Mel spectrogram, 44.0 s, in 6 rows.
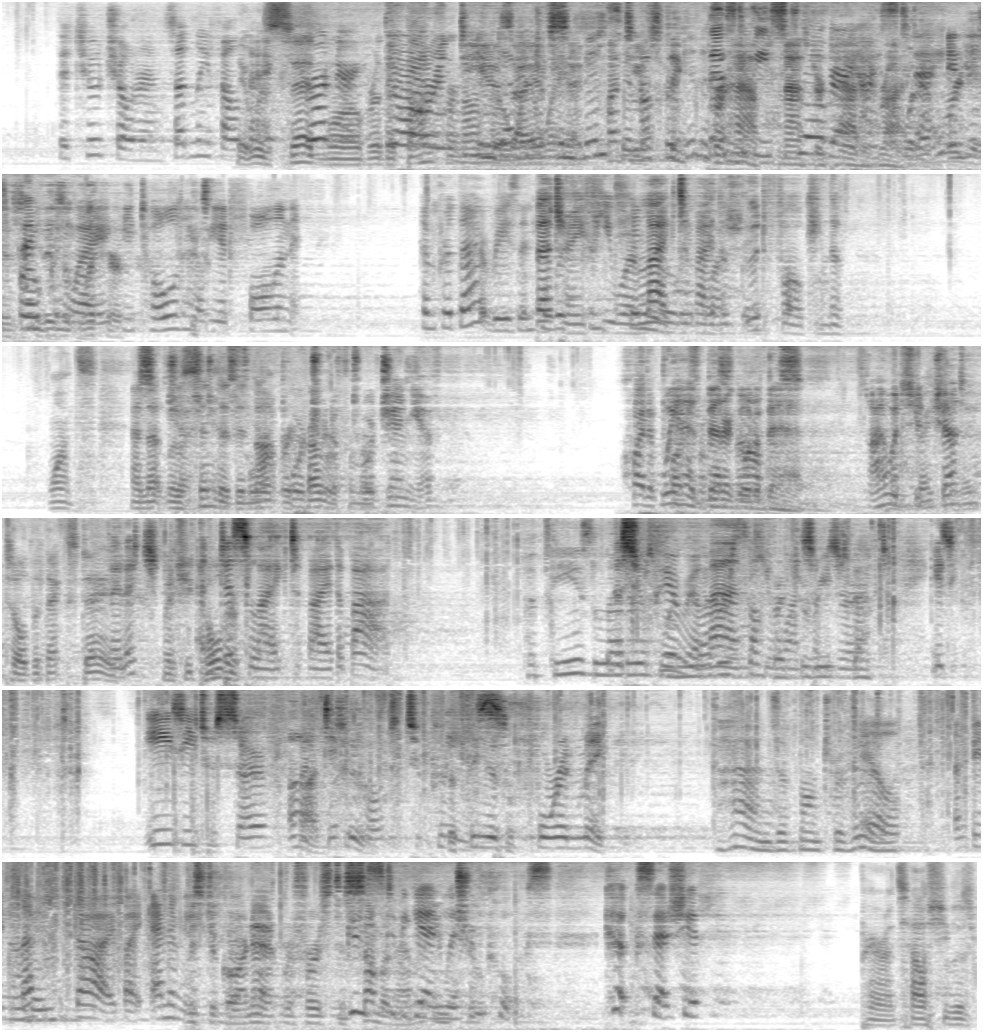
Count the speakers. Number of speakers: ten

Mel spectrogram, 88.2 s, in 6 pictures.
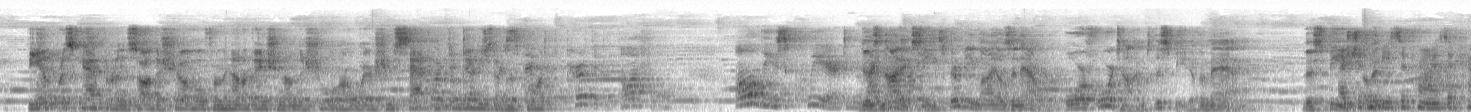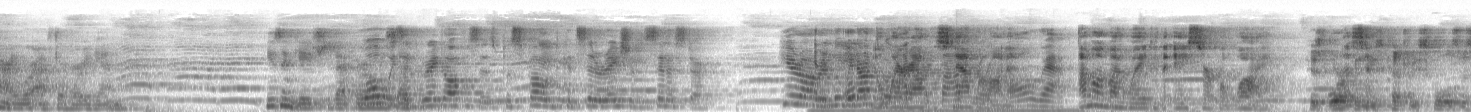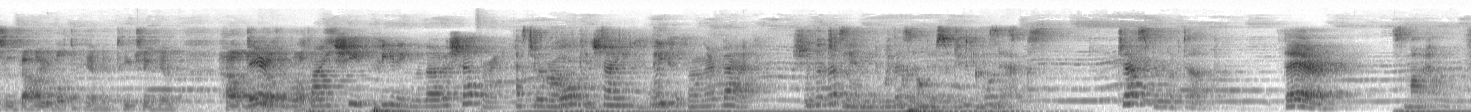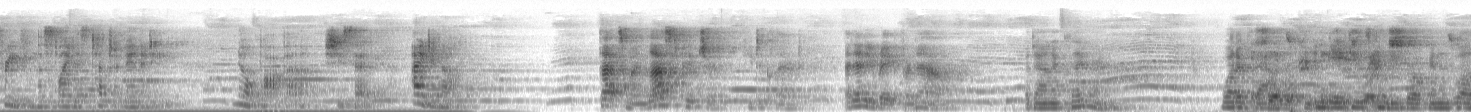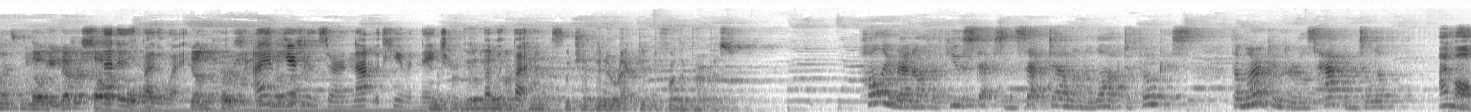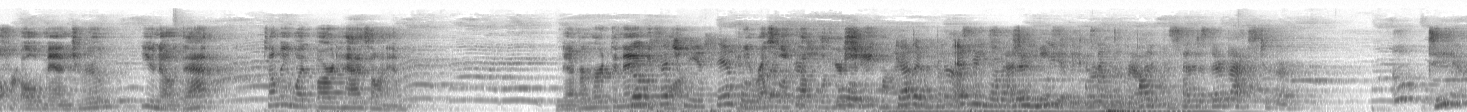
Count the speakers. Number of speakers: ten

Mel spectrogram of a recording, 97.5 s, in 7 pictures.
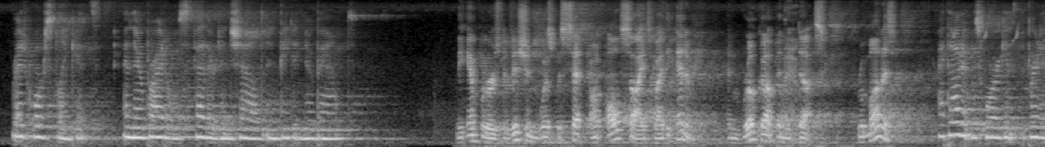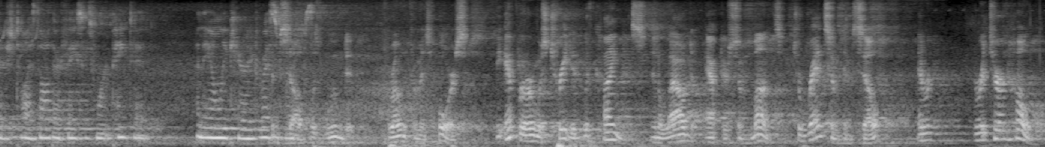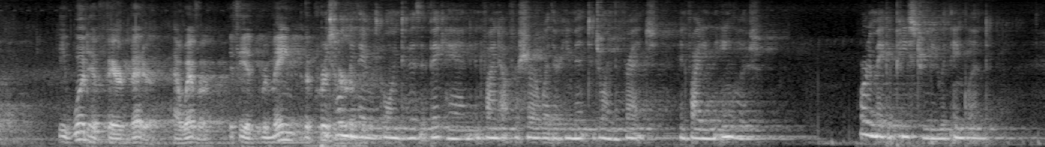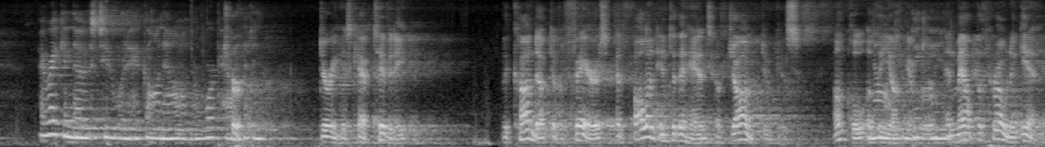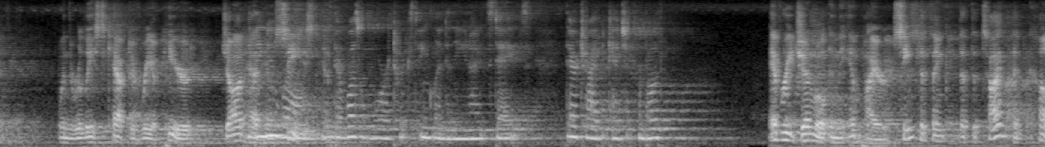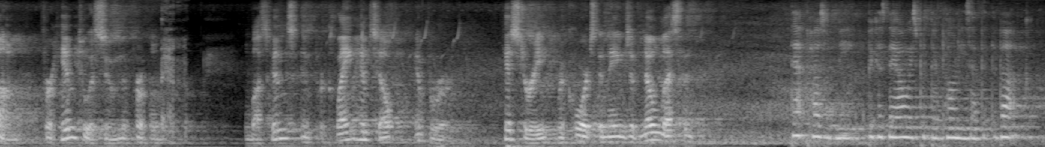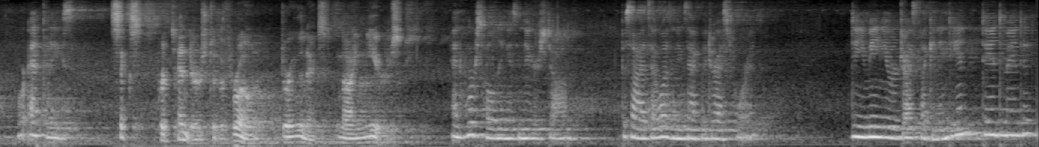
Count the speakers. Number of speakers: two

